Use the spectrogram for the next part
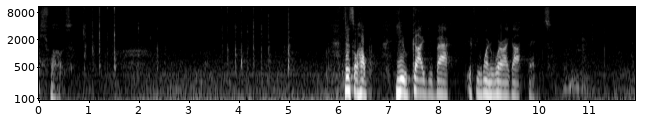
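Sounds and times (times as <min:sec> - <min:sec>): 
speech: 0:00.2 - 0:00.8, 0:06.1 - 0:10.3
typing on a computer keyboard: 0:00.9 - 0:01.6, 0:03.6 - 0:05.1.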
